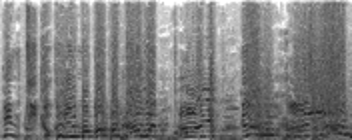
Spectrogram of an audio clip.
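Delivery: high, raging shouts with sobs; furious screaming. Acted. Sister screaming at her sister's attackers in jail. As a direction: scream curses at them through tears.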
